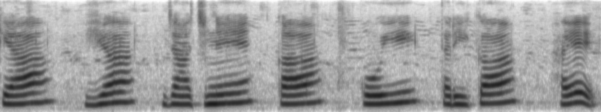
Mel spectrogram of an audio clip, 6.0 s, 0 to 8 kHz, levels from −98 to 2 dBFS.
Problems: none marked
